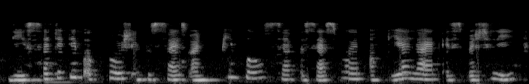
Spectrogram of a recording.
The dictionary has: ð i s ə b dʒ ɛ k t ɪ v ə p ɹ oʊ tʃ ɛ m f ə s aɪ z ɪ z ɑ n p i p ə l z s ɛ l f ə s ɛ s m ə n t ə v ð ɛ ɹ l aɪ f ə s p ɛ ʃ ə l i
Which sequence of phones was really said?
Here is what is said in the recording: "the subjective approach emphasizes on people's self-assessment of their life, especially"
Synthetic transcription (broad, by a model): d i s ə dʒ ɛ t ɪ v ə p ɹ oʊ tʃ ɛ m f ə s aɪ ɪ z ɑ n p i p ə l s ɛ l f ə s ɛ s m ə n t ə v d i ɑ l aɪ f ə s p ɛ ʃ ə l i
